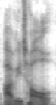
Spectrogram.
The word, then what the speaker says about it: Avital: I sort of tell people it's a combination of Advil and Tylenol, but it's spelled like a vital, like a vital organ or a vital source of information. So A-V-I-T-A-L.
